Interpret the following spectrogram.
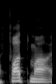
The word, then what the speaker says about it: Fátima: A pronúncia é Fátima.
